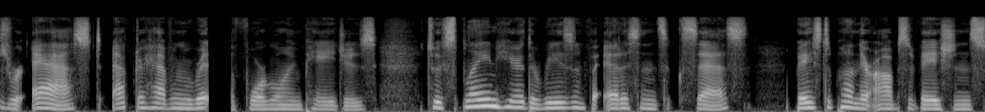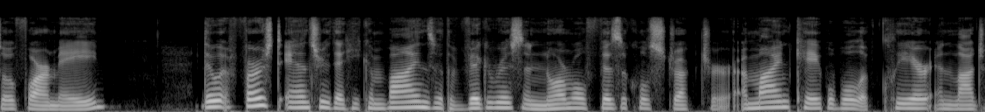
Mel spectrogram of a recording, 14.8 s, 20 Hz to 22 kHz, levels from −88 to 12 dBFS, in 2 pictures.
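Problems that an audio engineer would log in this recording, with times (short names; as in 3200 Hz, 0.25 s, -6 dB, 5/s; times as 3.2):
1.56–1.74 gap 0.179 s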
